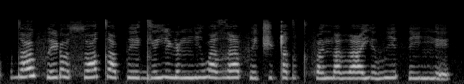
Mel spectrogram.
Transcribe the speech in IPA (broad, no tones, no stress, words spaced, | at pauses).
dˤu fɪɽu sˤutˤo pɪ dʲəjiɳə ŋiwɪ zˤi fɪt͡ʃɪʈɪdˤətˤ fəne ðˤijɪvi θiŋe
